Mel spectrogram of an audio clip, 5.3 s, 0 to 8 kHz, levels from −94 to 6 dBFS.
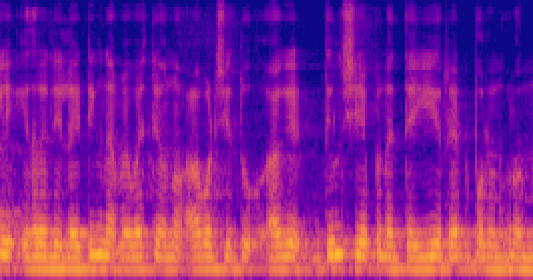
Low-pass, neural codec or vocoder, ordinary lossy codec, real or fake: none; none; none; real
